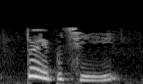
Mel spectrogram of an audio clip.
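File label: "对不起" Mandarin Chinese; chinese-flashcards; hsk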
